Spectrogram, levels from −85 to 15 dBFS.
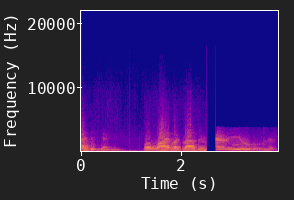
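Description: At 2.5 s, a 0.19 s flat gap in the waveform precedes dull, boxy sound, cut off at 3.8 kHz on the spectrogram, likely an input switched to a poorer device.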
